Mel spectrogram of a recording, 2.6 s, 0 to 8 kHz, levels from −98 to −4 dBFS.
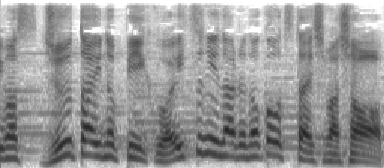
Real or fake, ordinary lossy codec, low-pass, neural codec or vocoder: real; none; 7.2 kHz; none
